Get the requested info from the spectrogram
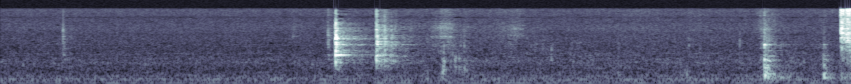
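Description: Quiet room tone broken by a few short clicks and knocks as a plastic tumbler with a straw is sipped from and set down on a table: a pair near the middle, the loudest, and another knock near the end.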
